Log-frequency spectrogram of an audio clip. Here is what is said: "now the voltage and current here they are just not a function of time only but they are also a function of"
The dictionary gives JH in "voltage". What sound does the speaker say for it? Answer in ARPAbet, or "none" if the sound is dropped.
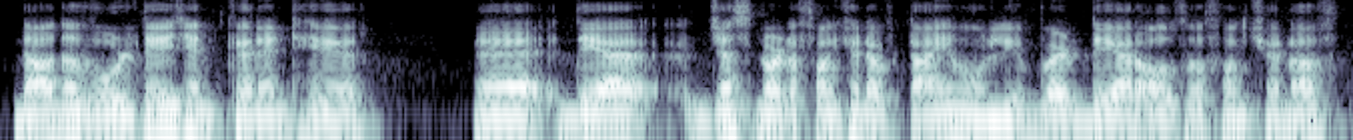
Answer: JH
